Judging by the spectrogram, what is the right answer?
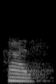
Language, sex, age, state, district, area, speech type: Kannada, male, 18-30, Karnataka, Gulbarga, urban, conversation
